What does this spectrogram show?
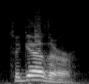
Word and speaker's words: together: To, get, and her, but we pronounce the th as the, so not t and h, so it's together.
